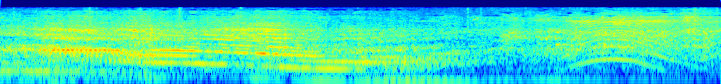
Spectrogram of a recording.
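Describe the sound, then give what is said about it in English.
An airplane swoops low overhead, its loud droning engine sliding steadily down in pitch as it passes, followed by a briefer rising and falling whine as the engine note fades. “That's mighty pretty flying at that, Molly.”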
